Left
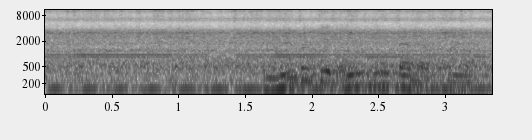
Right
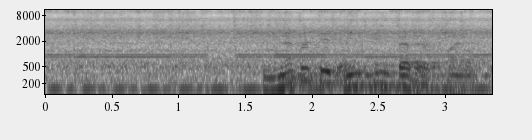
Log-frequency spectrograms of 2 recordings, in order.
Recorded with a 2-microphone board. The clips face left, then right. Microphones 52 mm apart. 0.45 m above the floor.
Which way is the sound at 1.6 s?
15° right (ahead or behind).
